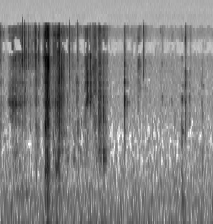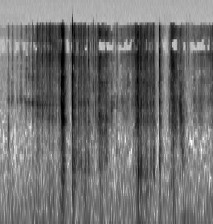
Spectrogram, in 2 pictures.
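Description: A metal blade scrapes thin strands off a solid olive-green rectangular soap bar with a scored grid surface, held in both hands above a wooden surface. Quiet, bright, dry scraping and rasping strokes come in uneven bursts, with sharper peaks near the start, the middle and toward the end, and almost no low end or ring.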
